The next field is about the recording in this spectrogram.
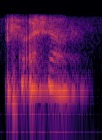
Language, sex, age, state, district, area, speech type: Kashmiri, female, 18-30, Jammu and Kashmir, Bandipora, rural, conversation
